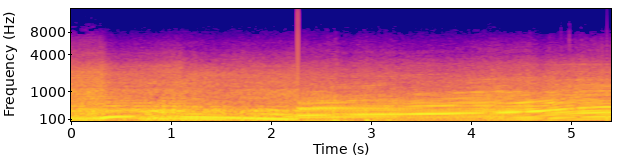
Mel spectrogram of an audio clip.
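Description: Chevrolet Corvette C7's 6.2-litre V8 accelerating hard through the gears in manual mode, heard from inside the cabin. The revs climb and reset at the upshifts. Its exhaust now runs with the mufflers removed and the resonators kept.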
